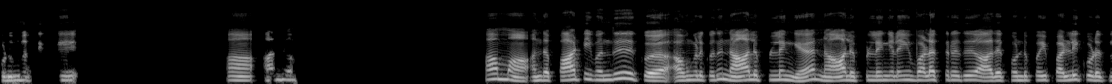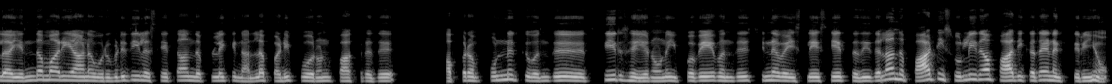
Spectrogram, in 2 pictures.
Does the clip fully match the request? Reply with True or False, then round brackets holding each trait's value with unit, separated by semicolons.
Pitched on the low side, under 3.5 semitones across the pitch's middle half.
False (185 Hz; 2.8 semitones)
